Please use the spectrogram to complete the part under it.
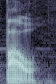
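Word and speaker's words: PAHO: la PAJO. – Depende si te comes la H o la pronuncias como J. Es la PAO.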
